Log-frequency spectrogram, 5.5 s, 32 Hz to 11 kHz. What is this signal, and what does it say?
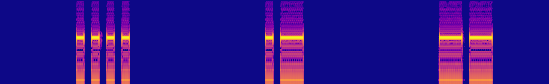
Morse code, heard as a keyed tone, about 16 wpm, spaced as for 5 wpm, 800 Hz. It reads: HAM
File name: Alphabetical / Alphabetical mp3s / Hs @5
